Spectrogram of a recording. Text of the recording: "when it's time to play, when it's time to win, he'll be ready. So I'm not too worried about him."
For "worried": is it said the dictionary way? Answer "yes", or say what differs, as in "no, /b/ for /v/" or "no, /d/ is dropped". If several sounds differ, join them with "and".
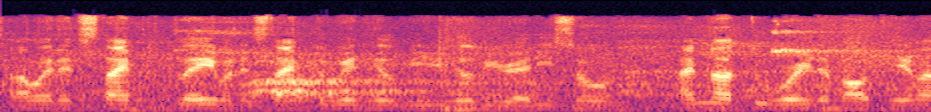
yes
